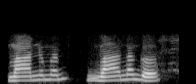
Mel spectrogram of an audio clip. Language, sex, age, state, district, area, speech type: Bodo, male, 60+, Assam, Udalguri, rural, conversation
